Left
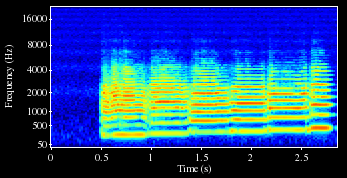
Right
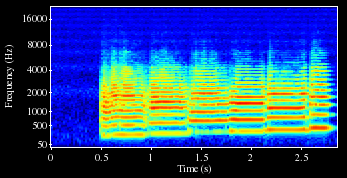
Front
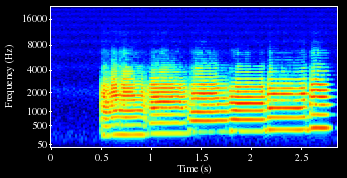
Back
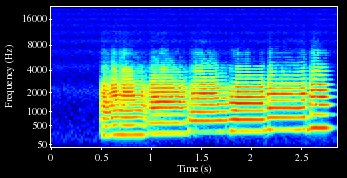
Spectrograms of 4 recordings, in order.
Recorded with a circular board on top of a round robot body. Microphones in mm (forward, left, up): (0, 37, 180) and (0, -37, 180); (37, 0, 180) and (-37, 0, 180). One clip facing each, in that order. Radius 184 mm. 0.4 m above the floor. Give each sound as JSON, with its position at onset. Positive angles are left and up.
{"t": 0.5, "sound": "a trumpet", "azimuth_deg": -90, "distance_m": 0.8}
